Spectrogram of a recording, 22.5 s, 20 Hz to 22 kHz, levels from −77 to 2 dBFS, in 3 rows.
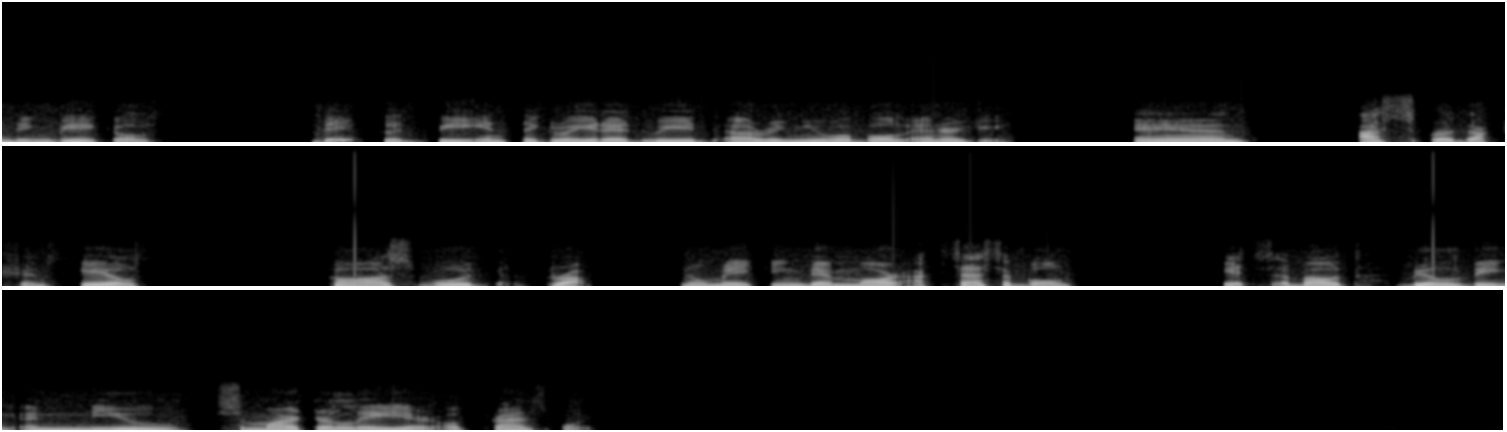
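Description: Word clock ticks run from 0.42 s to 22.37 s, about every 0.4 s, some fifty in all. The receiving device ran on its own clock, roughly 50 ppm off the sender's. Each time the clocks slid past each other, one sample was dropped or repeated, leaving a steady ticking under the speech.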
